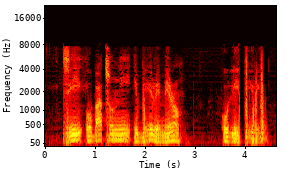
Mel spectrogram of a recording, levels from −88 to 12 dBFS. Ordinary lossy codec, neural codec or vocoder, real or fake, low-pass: AAC, 24 kbps; vocoder, 44.1 kHz, 128 mel bands every 256 samples, BigVGAN v2; fake; 19.8 kHz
